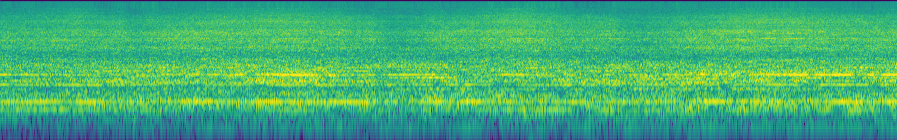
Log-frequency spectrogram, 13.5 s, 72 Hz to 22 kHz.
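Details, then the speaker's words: 2002 Hoover PowerMax II U5246-940 upright vacuum with 12 amp Elite motor, after motor work: loud, steady high-pitched roar and even fan whine from a 20-blade impeller, no rattles or speed changes, strong airflow; normal healthy motor running. "runs amazing, has amazing amounts of airflow. If anyone remembers these 12 amp motors, while running at a much higher RPM, they also use a 20 blade fan impeller."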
